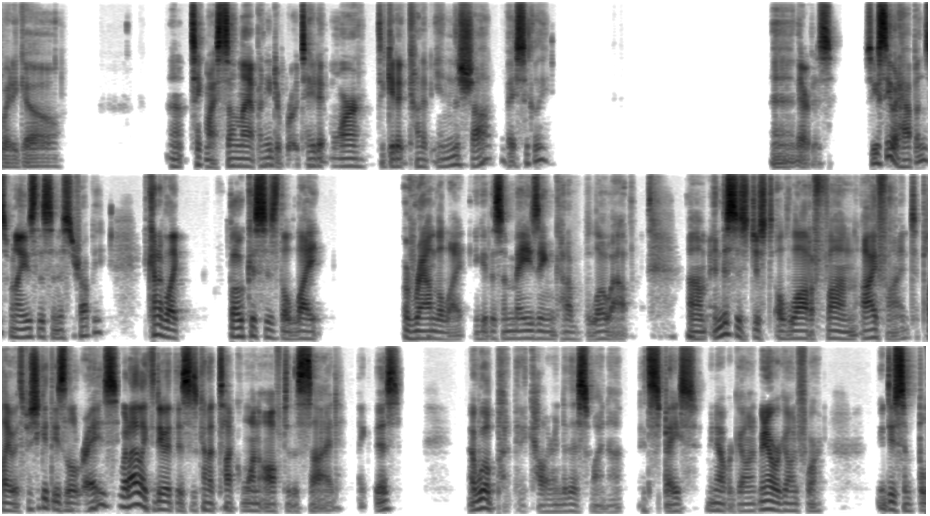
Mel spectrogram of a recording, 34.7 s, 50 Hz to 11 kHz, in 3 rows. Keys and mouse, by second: 2.7 click, 3.3 r, 6.8 r, 8.0 r, 10.1 r, 11.8-13.1 drag, 14.3 r, 19.9 r, 24.0 r, 25.9 r.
